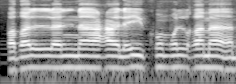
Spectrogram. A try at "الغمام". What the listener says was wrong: الغاء الغاء مفخم، ما مرقق، الغاء الغماء. الغماء.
